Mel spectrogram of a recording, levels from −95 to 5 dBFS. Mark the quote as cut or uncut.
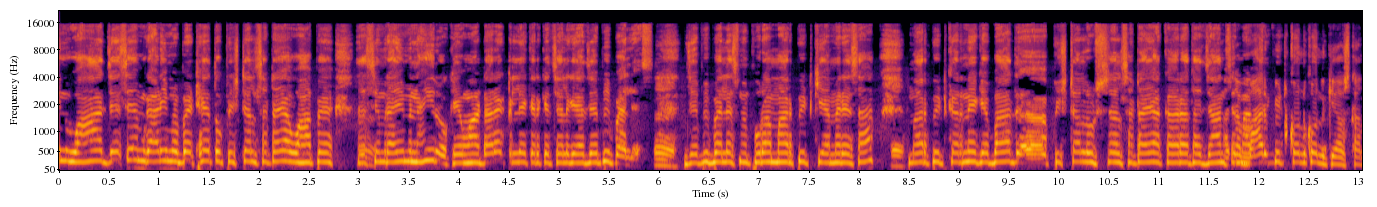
uncut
